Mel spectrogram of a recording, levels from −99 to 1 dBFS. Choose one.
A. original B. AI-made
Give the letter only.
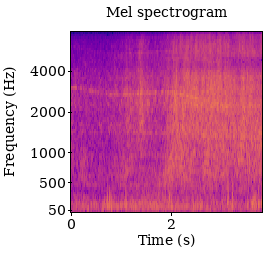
A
